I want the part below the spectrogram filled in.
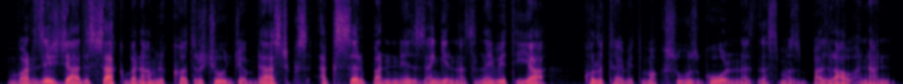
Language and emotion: Kashmiri, neutral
